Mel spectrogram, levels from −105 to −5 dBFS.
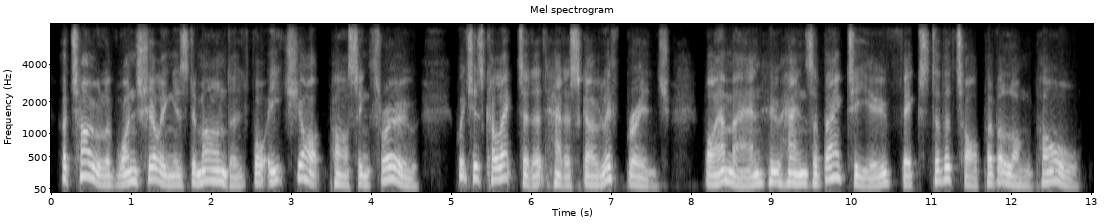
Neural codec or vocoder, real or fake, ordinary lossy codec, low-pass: none; real; Opus, 16 kbps; 7.2 kHz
